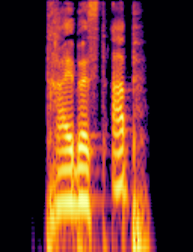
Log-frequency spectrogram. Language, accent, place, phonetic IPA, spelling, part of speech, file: German, Germany, Berlin, [ˌtʁaɪ̯bəst ˈap], treibest ab, verb, De-treibest ab.ogg
- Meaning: second-person singular subjunctive I of abtreiben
